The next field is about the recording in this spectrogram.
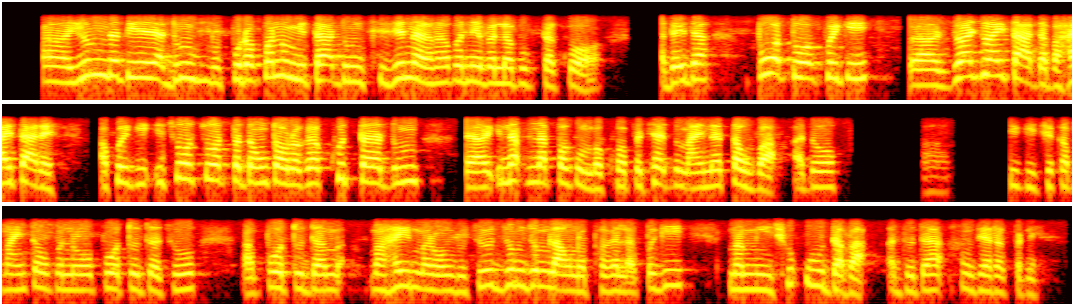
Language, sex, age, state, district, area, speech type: Manipuri, female, 60+, Manipur, Imphal East, rural, conversation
